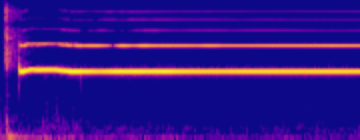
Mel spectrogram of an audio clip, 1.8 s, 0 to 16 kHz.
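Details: 3000 W pure sine wave inverter fed 24 V at about 2 A; single steady high-pitched beep at power-up with no heating hum behind it; shorted IGBT.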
